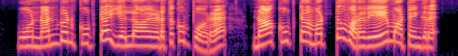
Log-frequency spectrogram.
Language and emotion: Tamil, angry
